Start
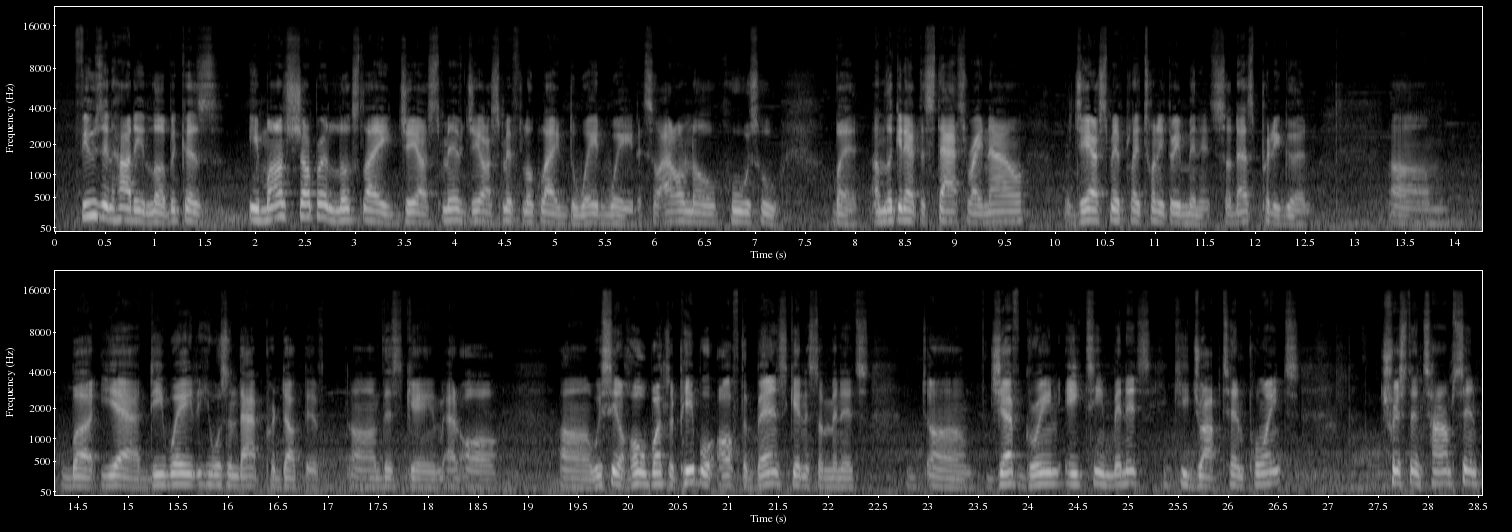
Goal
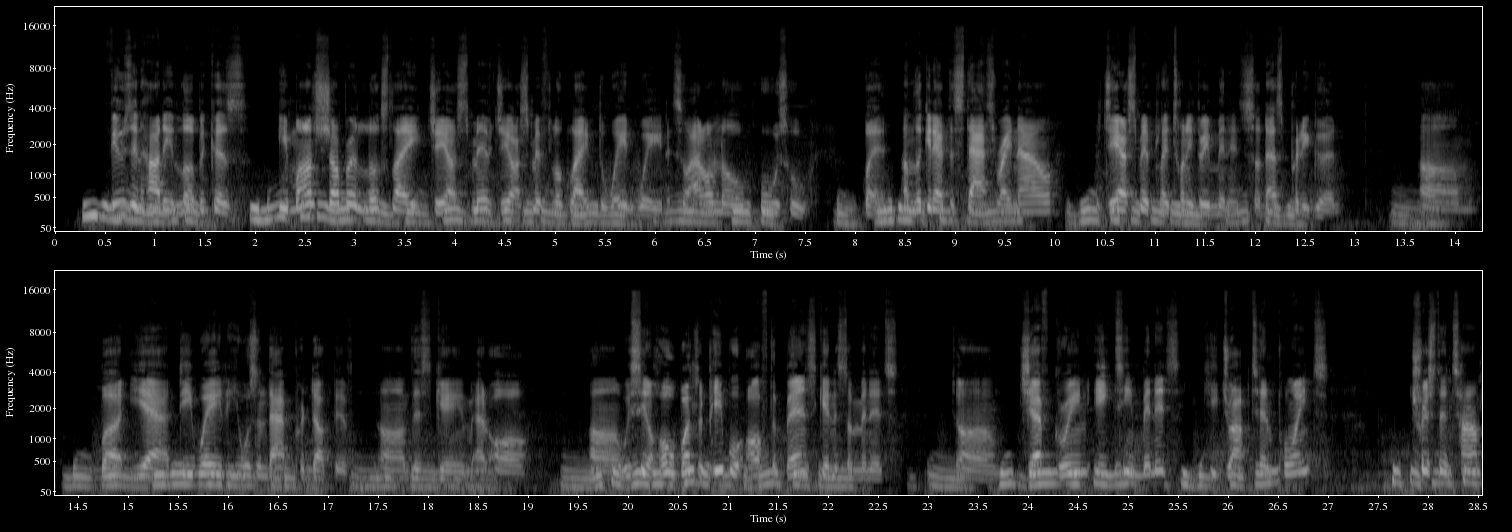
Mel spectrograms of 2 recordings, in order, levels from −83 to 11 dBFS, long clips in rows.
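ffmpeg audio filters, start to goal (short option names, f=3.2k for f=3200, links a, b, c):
-filter_complex "[0:a]agate=range=-33dB:threshold=-38dB:ratio=3:detection=peak,acrossover=split=290[a][b];[b]adelay=290[c];[a][c]amix=inputs=2:normalize=0,volume=-4.5dB"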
